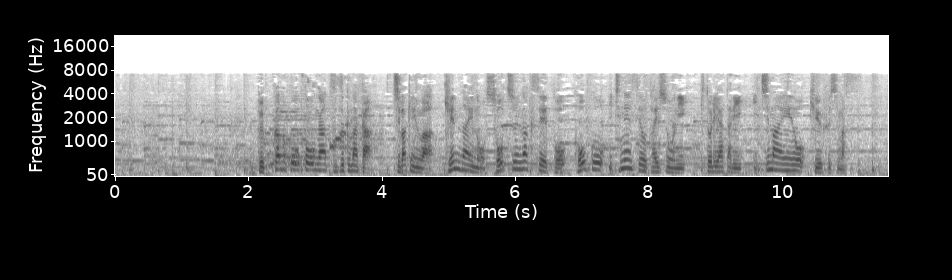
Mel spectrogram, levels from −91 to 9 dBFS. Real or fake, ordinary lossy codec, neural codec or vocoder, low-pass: fake; MP3, 32 kbps; vocoder, 44.1 kHz, 128 mel bands, Pupu-Vocoder; 7.2 kHz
